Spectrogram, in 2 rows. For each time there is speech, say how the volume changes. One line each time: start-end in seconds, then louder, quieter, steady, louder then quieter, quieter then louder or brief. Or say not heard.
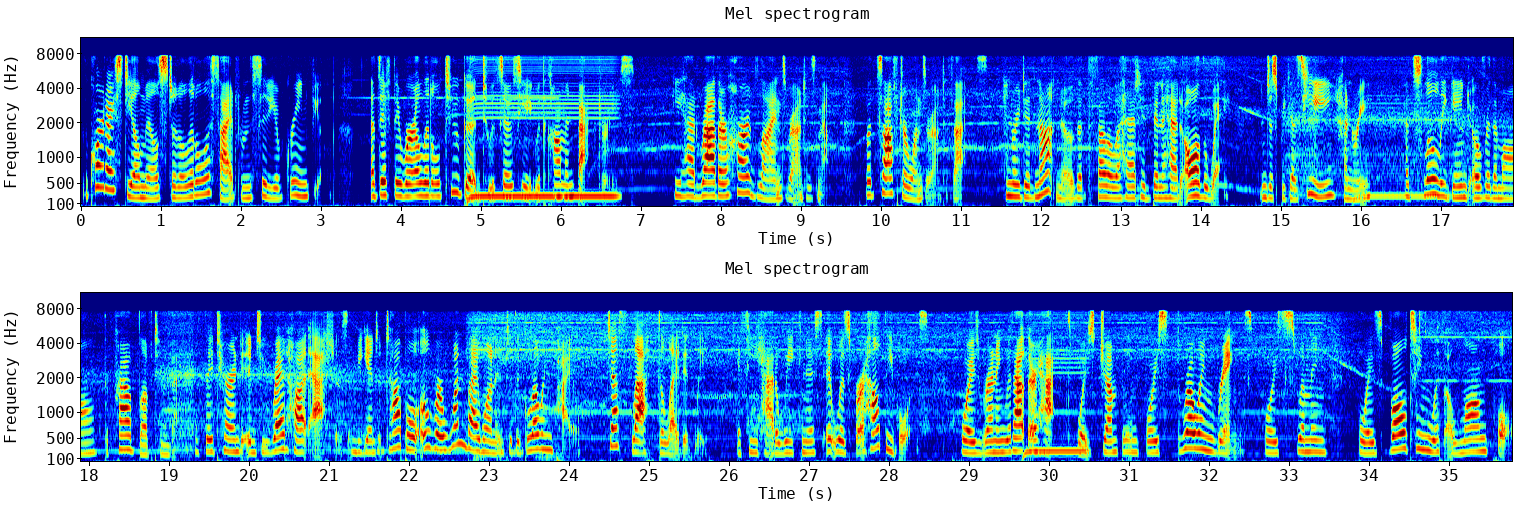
0.0-35.7 steady.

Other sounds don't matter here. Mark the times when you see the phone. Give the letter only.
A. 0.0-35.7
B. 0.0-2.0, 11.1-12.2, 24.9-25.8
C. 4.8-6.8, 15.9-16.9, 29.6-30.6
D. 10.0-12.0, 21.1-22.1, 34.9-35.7
C.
